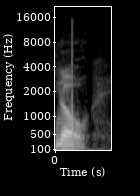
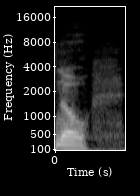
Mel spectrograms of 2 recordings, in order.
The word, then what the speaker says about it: Ngo: If you haven't seen it, you can go to YouTube and type in Andy NGO, pronounced no, NGO, pronounced no, and just have a look at it.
